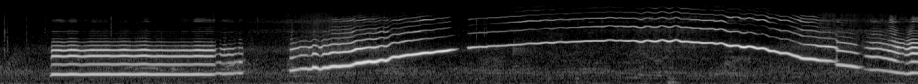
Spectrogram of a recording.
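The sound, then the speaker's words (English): An elk call blown to mimic a European ambulance siren: a steady, buzzy low note, a short break, then a loud whistling tone that climbs, holds high in a long arch and slides back down. “So that's the old European ambulance, and that's what, once you start getting that change, I just tell people, before you start trying to sound like an elk, you're going to sound like that European ambulance.”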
